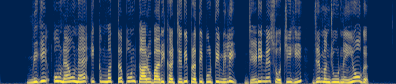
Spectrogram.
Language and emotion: Dogri, happy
